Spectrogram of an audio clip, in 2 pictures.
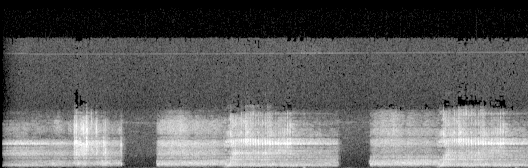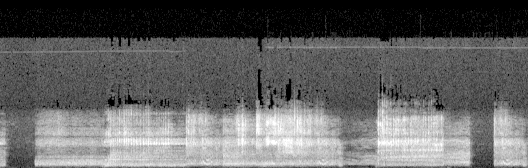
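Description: Long, loud, rumbling burps follow one another with brief pauses between them: repeated belching.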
